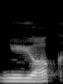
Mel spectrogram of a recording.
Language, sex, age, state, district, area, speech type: Nepali, male, 45-60, West Bengal, Kalimpong, rural, spontaneous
